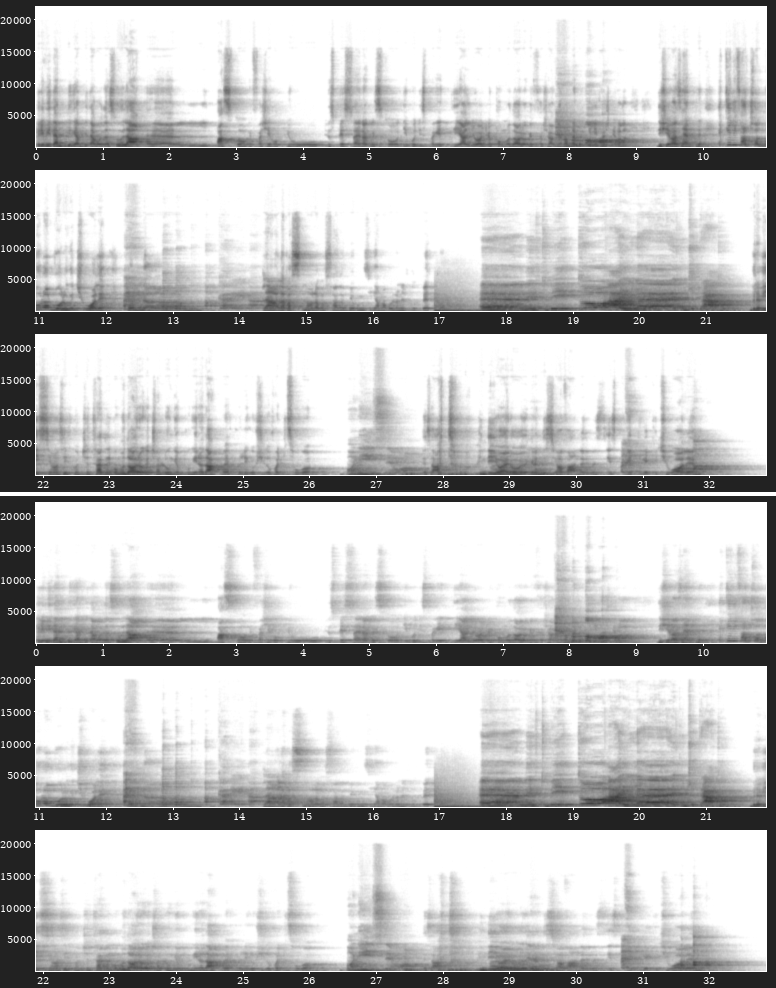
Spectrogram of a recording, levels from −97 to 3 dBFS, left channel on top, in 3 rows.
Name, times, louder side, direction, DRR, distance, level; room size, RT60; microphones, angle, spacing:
voice 1, 0.0-8.9 9.3-13.4 14.3-17.1 18.1-18.4 21.6-26.1 27.7-32.0, left 3 dB, 70° left, 6 dB, 0.5 m, -31 dB
voice 2, 8.2-8.5 12.3-12.5 13.7-14.3 17.6-21.4 26.6-27.6 28.1-29.5 30.7-30.8, right 2 dB, 85° right, -3 dB, 0.7 m, -23 dB
Explosion, 16.9-18.6, right 1 dB, 20° right, 0.5 m, -35 dB
5.2 x 4.7 x 4.4 m, 1.4 s
head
